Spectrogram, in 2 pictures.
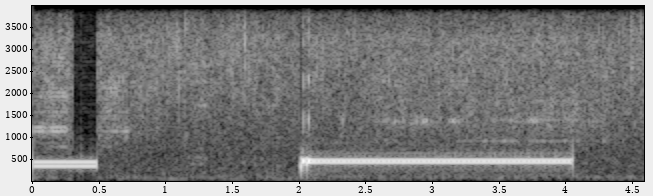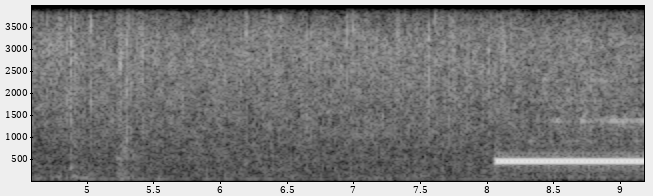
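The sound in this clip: A steady single-pitch telephone tone plays during a call transfer. It comes in a few long bursts separated by pauses, over faint hissing line noise.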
